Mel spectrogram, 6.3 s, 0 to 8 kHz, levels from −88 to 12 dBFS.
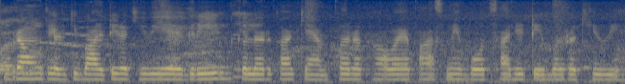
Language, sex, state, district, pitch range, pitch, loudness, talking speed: Hindi, female, Rajasthan, Bikaner, 180-190 Hz, 185 Hz, -20 LUFS, 210 wpm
